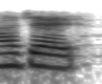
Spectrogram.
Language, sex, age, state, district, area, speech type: Nepali, female, 18-30, West Bengal, Kalimpong, rural, conversation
